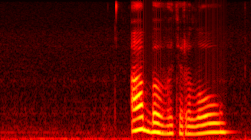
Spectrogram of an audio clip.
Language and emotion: Russian, neutral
